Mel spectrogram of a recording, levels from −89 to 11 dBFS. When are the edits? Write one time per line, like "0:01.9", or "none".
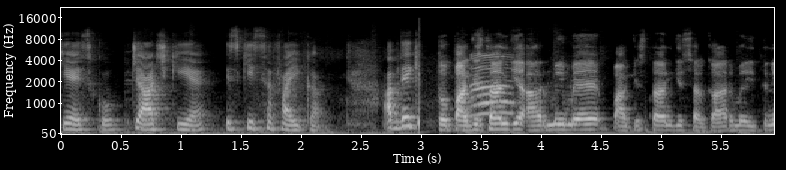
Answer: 0:03.1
